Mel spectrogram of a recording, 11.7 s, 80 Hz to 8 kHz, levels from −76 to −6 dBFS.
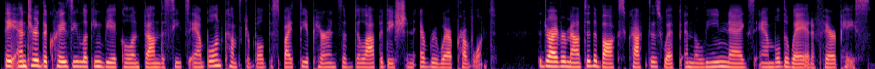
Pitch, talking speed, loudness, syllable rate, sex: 185 Hz, 195 wpm, -21 LUFS, 6.3 syllables/s, female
